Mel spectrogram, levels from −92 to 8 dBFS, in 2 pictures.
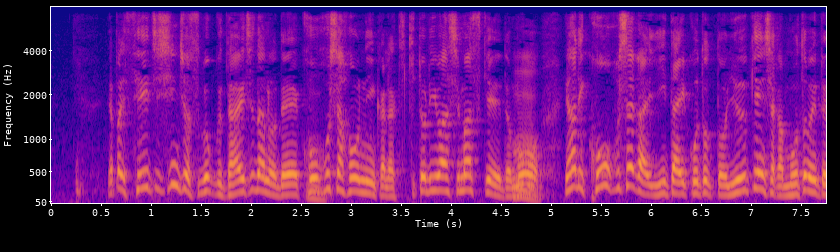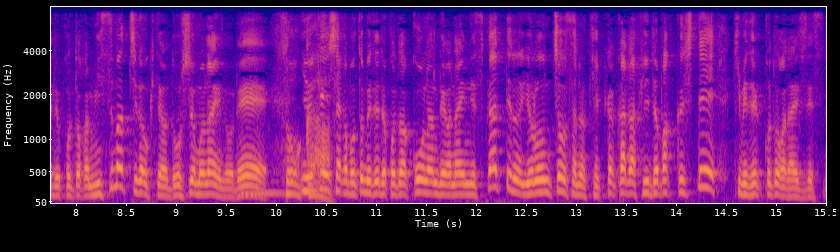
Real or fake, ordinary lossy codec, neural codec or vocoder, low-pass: real; none; none; 7.2 kHz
